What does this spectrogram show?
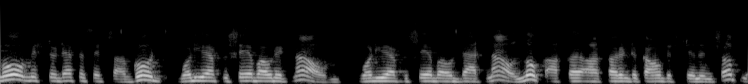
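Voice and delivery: normal talking voice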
